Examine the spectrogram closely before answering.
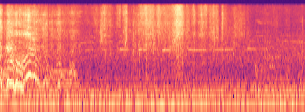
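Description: A short wavering cry that rises and falls in pitch over about the first second and a half, then a steady low hum.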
